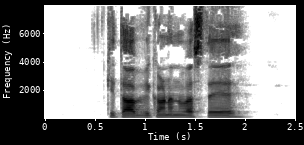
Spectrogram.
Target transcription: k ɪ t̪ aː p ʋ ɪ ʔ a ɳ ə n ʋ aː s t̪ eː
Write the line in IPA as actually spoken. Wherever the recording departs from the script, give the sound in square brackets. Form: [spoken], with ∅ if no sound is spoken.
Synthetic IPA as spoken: k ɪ t̪ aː [b] ʋ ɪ [k] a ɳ ə n ʋ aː s t̪ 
